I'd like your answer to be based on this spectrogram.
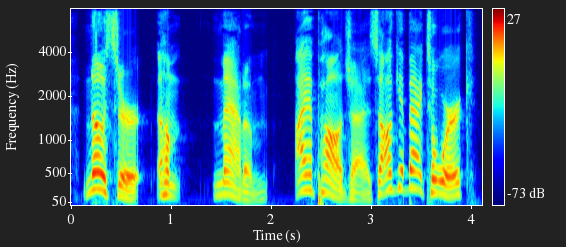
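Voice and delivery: stammering. Nathan, caught out by the teacher in class, answers stammering. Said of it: "Nathan stammered".

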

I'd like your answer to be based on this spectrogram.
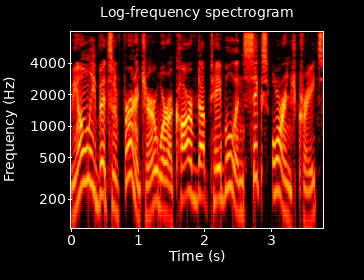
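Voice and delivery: ordinary delivery

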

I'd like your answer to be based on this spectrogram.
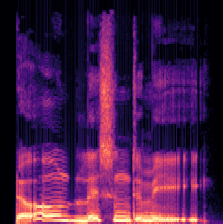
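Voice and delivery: very high, creaky, rough wailing cry. An unseen voice calls out near the sleeping rooster: crying out. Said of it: "he cried out".

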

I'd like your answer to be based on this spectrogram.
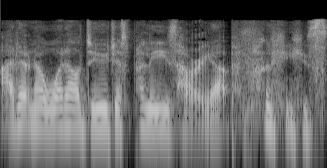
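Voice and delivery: words spoken as a moan. Narrator reads her reply to Chase, moaning. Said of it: "she moaned".

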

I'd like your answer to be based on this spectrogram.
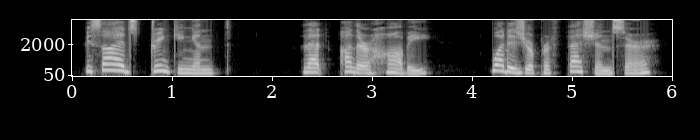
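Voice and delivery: ordinary delivery, nothing marked

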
